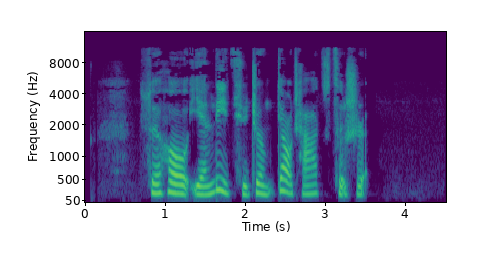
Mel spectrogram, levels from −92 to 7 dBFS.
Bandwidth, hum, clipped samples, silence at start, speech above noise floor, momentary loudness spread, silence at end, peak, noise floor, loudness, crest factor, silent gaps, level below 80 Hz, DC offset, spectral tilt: 11.5 kHz; none; under 0.1%; 0.7 s; 48 dB; 9 LU; 1 s; -2 dBFS; -69 dBFS; -21 LUFS; 20 dB; none; -70 dBFS; under 0.1%; -5.5 dB/octave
